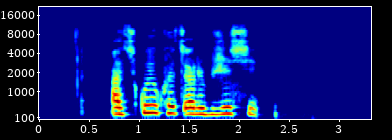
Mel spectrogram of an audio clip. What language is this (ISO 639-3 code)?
abk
